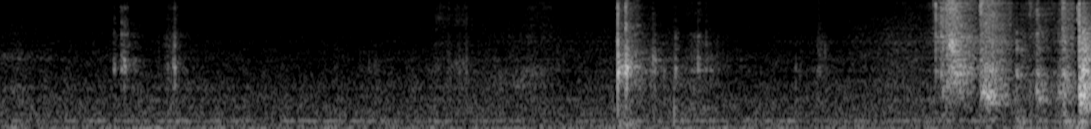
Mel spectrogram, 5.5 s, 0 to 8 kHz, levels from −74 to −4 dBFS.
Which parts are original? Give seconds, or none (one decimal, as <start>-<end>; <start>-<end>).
none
